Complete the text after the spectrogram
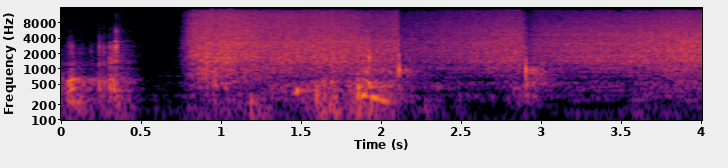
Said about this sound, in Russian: Так, муку мы просеяли, получается. Дальше мы насыпаем сахар, стакан с сахаром.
